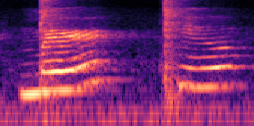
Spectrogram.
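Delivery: slow, drawn-out model word; slow demo. Shown as a demonstration. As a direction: stretch it out for the kid. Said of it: "the next word is mercurial".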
